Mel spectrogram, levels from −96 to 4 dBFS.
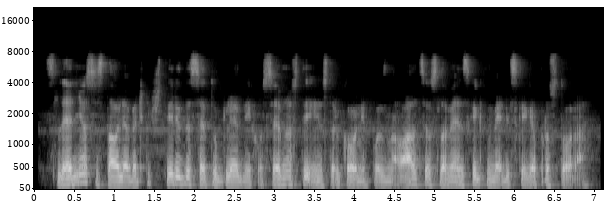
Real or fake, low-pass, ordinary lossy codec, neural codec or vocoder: real; none; none; none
